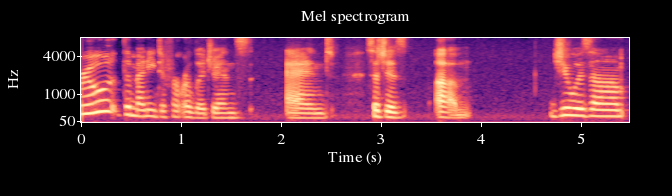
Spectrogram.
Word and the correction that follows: Judaism: Do I say? Did I say that right? Ju- Judaism. – Judaism. – Thank you. Sorry, so good. sorry. Judaism.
